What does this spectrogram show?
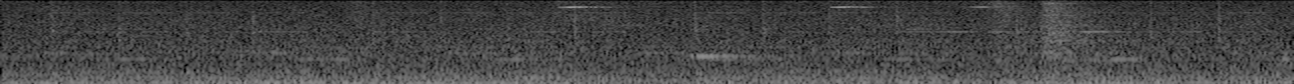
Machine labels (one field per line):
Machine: slide rail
